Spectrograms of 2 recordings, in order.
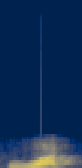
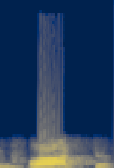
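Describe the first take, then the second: First: It starts with a plain w sound. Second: It starts with a breathy h sound. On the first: The speaker calls it right. "वाट न कि वाट" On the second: The speaker calls it wrong. "न कि वाट"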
